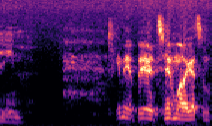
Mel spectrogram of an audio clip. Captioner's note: sighs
